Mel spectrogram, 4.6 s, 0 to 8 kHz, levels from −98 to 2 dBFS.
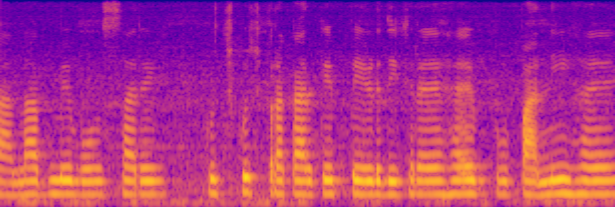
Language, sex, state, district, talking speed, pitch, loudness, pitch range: Hindi, female, Maharashtra, Gondia, 170 wpm, 195 Hz, -17 LUFS, 190-195 Hz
